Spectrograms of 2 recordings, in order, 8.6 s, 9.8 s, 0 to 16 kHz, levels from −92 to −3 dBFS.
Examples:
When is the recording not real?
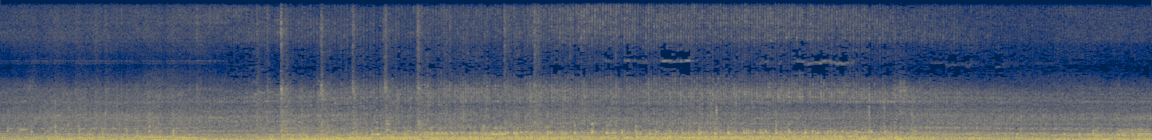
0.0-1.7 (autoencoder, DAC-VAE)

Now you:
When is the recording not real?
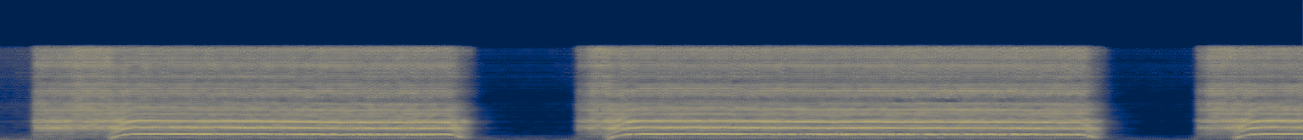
0.0-9.8 (vocoder, Vocos)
